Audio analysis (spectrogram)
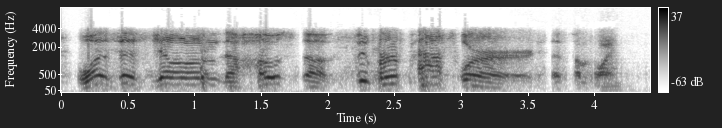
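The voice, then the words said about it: Game show host voice. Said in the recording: “That was like a pop-up game show host accent that he did.”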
